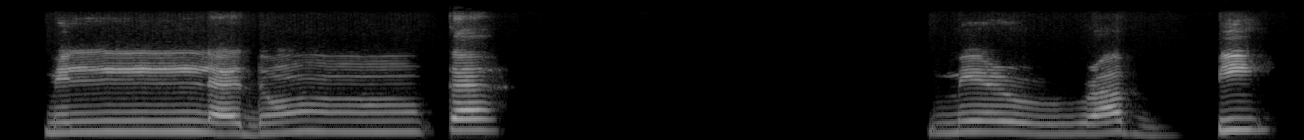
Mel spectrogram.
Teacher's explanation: if noon sakin or tanween appears before lam or ra, so we have to read it clearly without any nasalization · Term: complete assimilation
